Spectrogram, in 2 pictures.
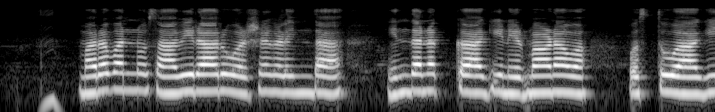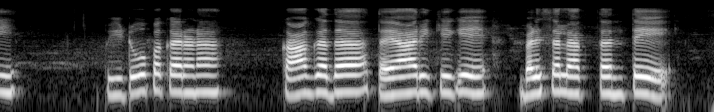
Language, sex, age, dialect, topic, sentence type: Kannada, female, 36-40, Central, agriculture, statement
